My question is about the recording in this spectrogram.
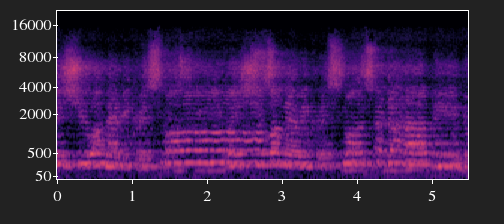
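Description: A choir singing a Christmas carol, with long held chords in the middle of the phrase.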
